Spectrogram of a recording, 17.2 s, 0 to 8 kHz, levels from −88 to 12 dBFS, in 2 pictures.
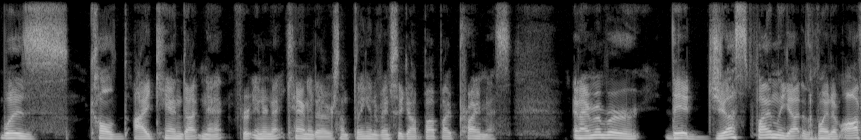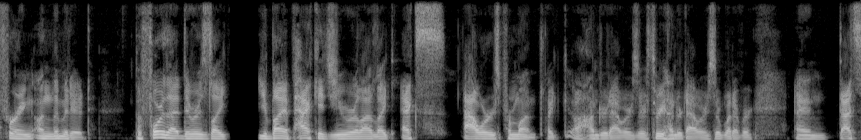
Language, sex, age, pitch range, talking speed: English, male, 20-39, 110-135 Hz, 195 wpm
